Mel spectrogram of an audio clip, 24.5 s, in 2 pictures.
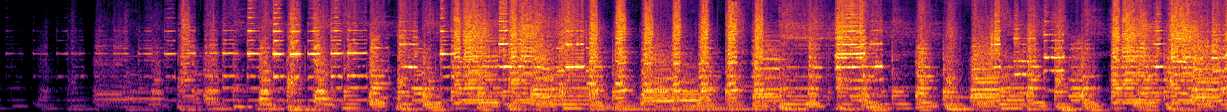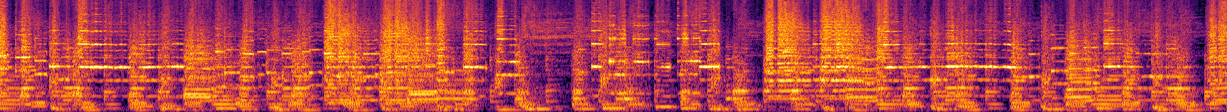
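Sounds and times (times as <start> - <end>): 
ska shuffle: 0.0 - 24.5.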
